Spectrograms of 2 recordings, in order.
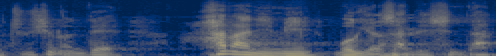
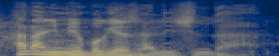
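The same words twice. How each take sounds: First: Said in the usual way. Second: Loud preacher's call for the congregation to repeat. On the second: Shown as a demonstration. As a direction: shout it back to the congregation, loud. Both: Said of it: "따라합시다".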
